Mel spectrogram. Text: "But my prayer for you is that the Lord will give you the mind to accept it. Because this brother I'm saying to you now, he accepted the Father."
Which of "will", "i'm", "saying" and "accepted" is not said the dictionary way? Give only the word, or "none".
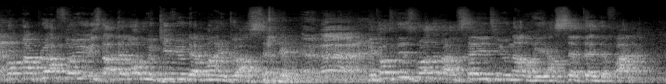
none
